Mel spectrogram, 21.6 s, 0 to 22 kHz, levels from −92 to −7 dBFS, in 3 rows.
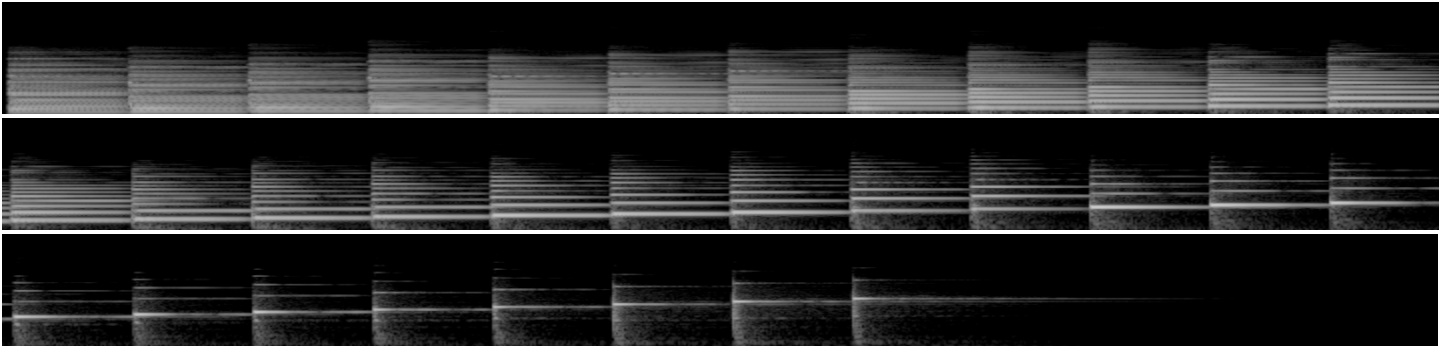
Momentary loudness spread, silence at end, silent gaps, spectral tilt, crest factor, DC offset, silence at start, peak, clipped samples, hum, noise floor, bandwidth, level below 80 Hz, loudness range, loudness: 8 LU; 2.55 s; none; -8 dB/octave; 16 dB; under 0.1%; 0.05 s; -22 dBFS; under 0.1%; none; under -90 dBFS; 7.4 kHz; -60 dBFS; 5 LU; -36 LUFS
